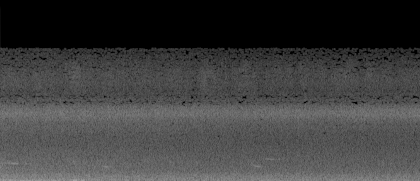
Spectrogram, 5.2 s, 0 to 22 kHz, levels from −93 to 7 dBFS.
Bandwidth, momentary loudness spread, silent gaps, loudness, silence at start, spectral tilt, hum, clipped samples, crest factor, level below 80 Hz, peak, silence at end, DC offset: 16.5 kHz; 3 LU; none; -35 LUFS; 0 s; -3 dB/octave; none; under 0.1%; 16 dB; -54 dBFS; -20 dBFS; 0 s; under 0.1%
